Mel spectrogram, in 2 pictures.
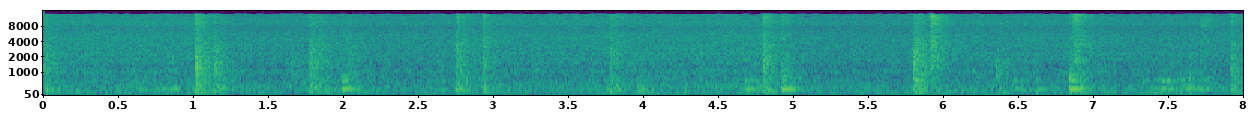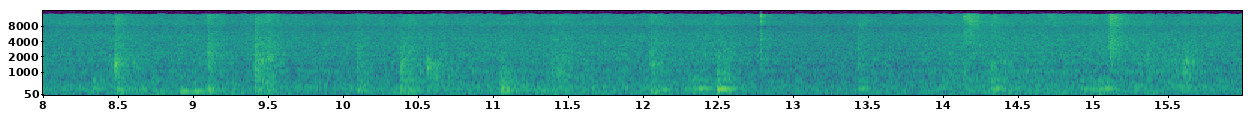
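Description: A condenser tumble dryer hums as it runs.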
